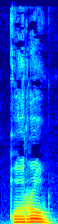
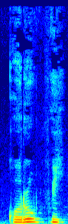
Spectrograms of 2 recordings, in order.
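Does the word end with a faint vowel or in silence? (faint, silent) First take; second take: silent; faint. First: The word ends abruptly with no final vowel. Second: The word ends with a faint, brief vowel.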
